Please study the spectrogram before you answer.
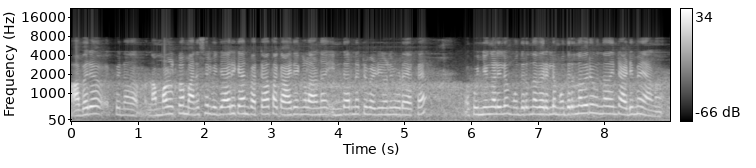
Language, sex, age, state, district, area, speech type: Malayalam, female, 60+, Kerala, Thiruvananthapuram, rural, spontaneous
